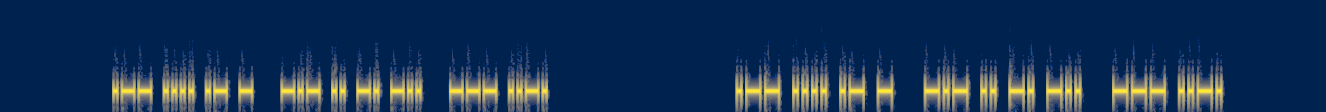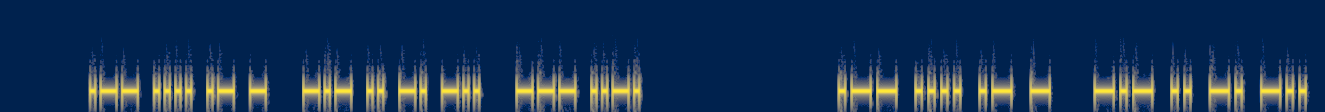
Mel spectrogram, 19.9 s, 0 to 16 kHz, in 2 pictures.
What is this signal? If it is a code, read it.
Morse code, heard as a keyed tone, about 31 wpm, 700 Hz. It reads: WHAT KIND OF WHAT KIND OF WHAT KIND OF WHAT KIND
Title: Speed-Racing - Sets of 3 Words 25wpm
